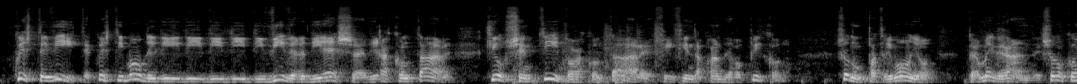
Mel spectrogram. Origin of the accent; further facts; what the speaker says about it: Modena, Emilia-Romagna, Italy; born there; Sono nato a Modena, ma sono nato il 14 giugno del 40, quattro giorni dopo l'entrata dell'Italia in guerra.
